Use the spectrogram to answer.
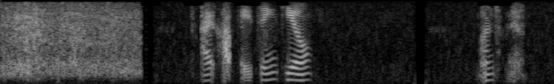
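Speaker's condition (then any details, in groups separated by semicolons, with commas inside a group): No condition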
